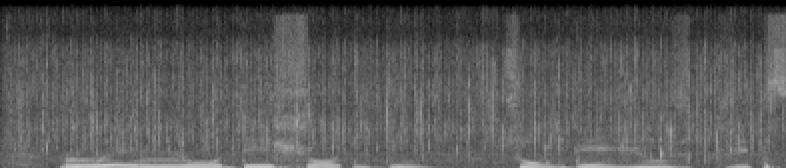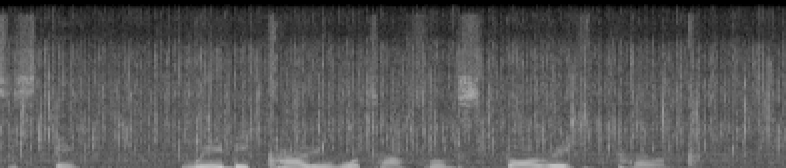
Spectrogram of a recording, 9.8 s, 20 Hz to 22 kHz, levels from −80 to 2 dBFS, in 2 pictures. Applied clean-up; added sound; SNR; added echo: none; Rain; 7 dB; none.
